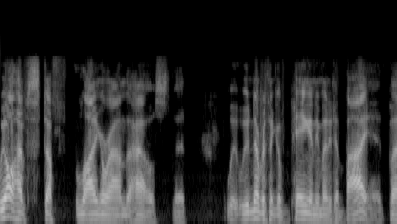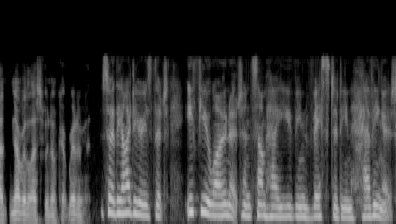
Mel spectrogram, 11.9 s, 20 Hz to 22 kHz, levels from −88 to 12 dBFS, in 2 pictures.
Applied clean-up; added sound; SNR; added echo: none; none; none; none.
